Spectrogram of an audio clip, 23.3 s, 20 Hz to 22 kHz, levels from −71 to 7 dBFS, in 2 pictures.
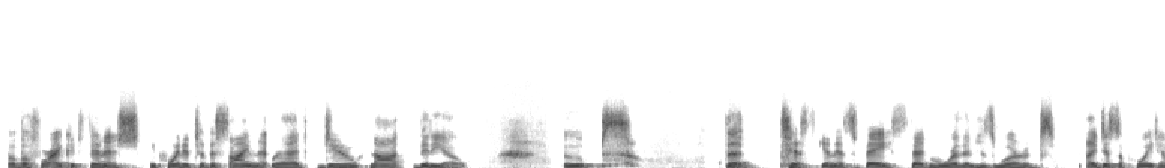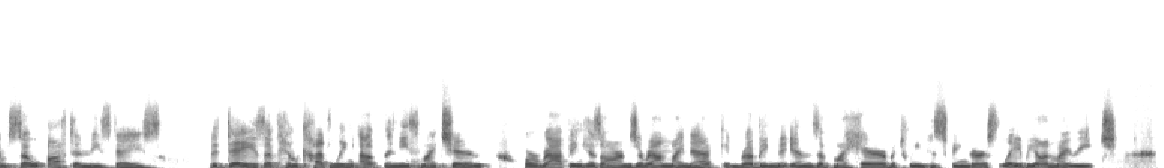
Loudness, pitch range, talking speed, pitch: -21 LUFS, 200-235 Hz, 160 wpm, 215 Hz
